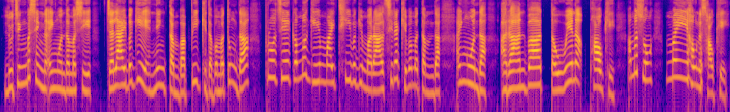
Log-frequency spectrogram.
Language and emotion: Manipuri, angry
